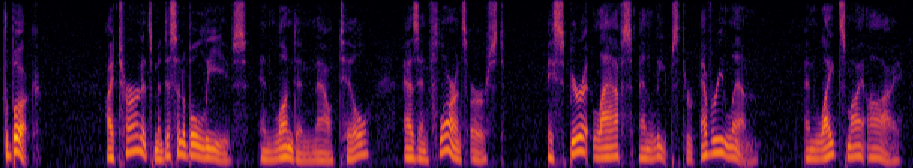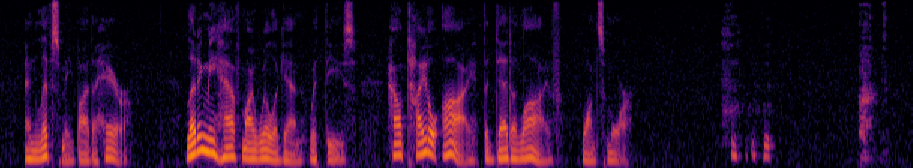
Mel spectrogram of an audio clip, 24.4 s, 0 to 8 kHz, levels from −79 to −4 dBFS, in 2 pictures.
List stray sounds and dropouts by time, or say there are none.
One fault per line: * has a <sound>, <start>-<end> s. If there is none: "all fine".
* has a laugh, 21.8-22.5 s
* has a sniff, 23.6-24.0 s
